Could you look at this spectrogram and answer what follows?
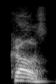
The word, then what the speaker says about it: Crous: Crous, but yes, very well done.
